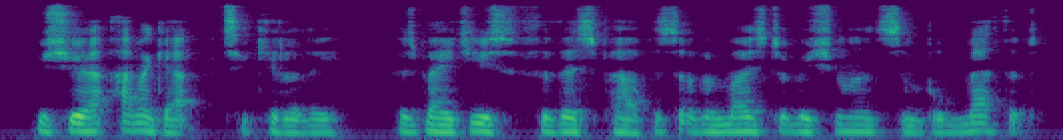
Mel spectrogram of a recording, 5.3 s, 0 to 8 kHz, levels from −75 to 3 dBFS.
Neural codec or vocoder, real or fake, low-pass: none; real; 7.2 kHz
